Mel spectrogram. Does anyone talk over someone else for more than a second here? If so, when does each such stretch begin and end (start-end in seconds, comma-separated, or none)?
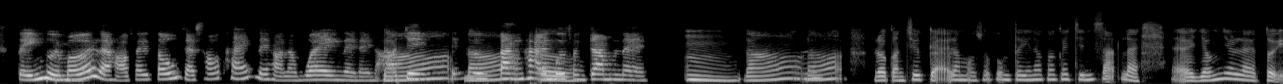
3.8-5.8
